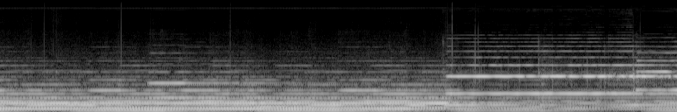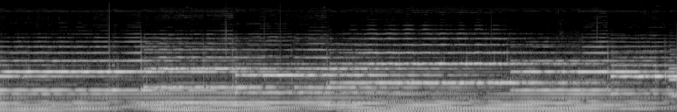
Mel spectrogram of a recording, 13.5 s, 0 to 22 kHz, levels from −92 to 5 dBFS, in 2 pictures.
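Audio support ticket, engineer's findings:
Gain pumping throughout: around 10 dB swing, squashed feel. Likely input gain set way too hot, fast limiter clamping down.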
